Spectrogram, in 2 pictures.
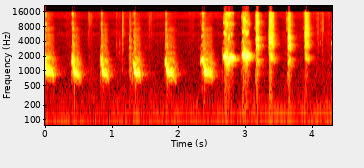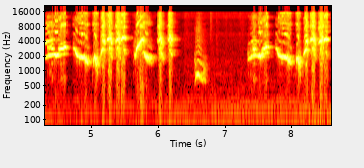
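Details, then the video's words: Murai batu, the white-rumped shama, in Indonesian morning song used to provoke other birds. Evenly spaced short falling notes give way to loud, harsh, buzzy bursts and bright whistled slurs, pausing briefly between outbursts. "PANCING EMOSI 🔥 MURAI paling efektif PAGI HARI"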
